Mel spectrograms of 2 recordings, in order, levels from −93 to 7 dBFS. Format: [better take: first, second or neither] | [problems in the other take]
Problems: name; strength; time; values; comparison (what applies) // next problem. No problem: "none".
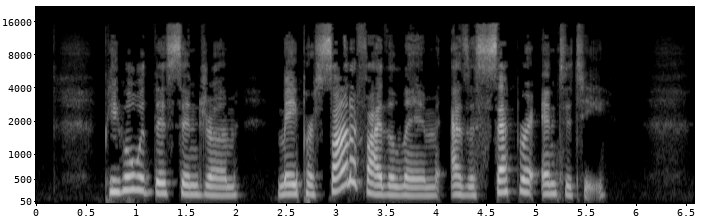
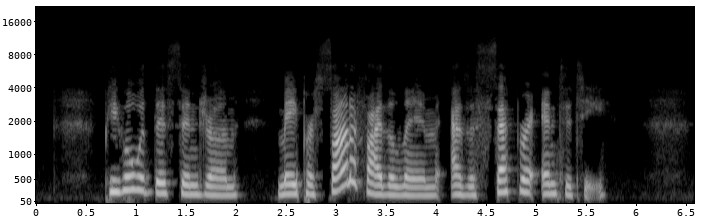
first | muffled; very; fading above 2.5 kHz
